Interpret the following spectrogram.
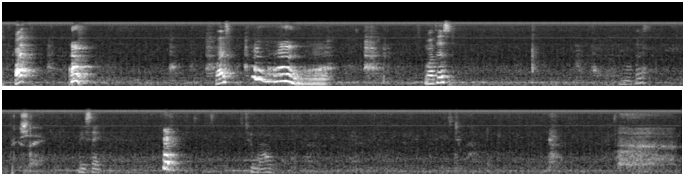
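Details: Siberian Husky indoors, told to speak for a treat, answers with soft wavering whine-like sweeps and a few short muffled barks, mixed in among people's voices urging it on.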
